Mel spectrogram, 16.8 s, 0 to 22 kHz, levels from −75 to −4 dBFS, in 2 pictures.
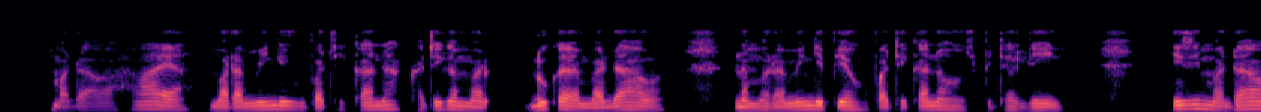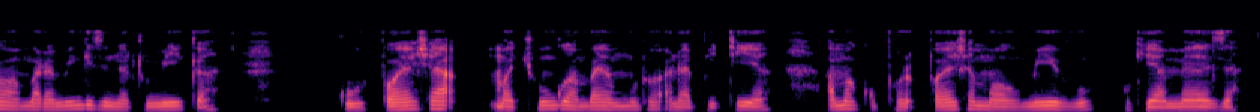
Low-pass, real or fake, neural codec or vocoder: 7.2 kHz; fake; codec, 16 kHz, 16 kbps, FunCodec, trained on Chinese and English, 50 frames a second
